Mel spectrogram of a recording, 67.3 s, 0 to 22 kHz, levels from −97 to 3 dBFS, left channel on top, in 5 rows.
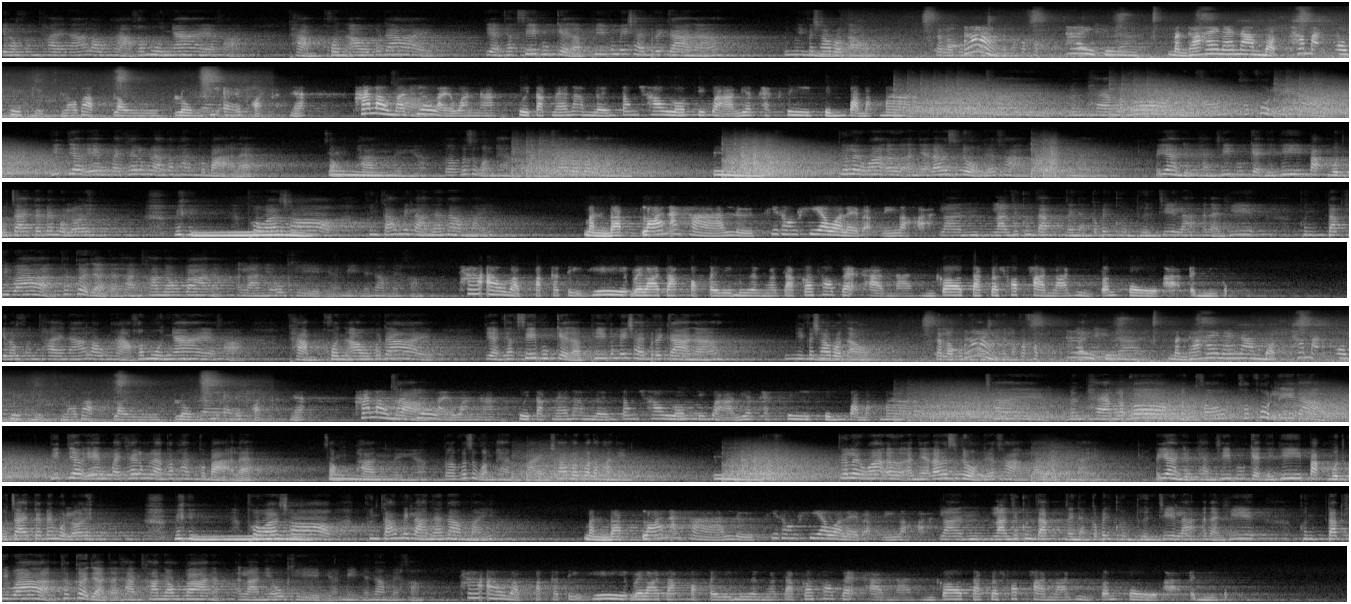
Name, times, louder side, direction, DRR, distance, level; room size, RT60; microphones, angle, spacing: voice 1, 0.0-2.4 2.9-4.3 4.8-7.2 7.9-9.0 9.3-10.1 10.7-11.5 12.2-12.8 15.5-15.9 17.4-17.7 20.2-20.6 23.3-26.8 27.4-29.5 30.2-33.2 34.5-34.8 35.3-37.9 38.5-41.3 41.8-42.4 42.9-43.7 44.0-45.4 49.8-53.0 53.4-58.1, right 2 dB, 25° right, 8 dB, 1.1 m, -31 dB
voice 2, 7.8-8.4 9.6-10.1 10.6-11.4 11.7-16.5 17.0-22.6 30.2-30.9 34.0-34.6 42.3-43.5 46.2-49.7 58.5-66.1, left 5 dB, 40° left, 16 dB, 0.4 m, -28 dB
sound 1, 8.4-16.2, left 1 dB, 10° left, 1.0 m, -41 dB
sound 2, 18.5-18.6 22.4-28.9 32.0-36.3 37.2-37.5, left 2 dB, 85° left, 1.9 m, -33 dB
27.5 x 17.5 x 5.8 m, 2.9 s
head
